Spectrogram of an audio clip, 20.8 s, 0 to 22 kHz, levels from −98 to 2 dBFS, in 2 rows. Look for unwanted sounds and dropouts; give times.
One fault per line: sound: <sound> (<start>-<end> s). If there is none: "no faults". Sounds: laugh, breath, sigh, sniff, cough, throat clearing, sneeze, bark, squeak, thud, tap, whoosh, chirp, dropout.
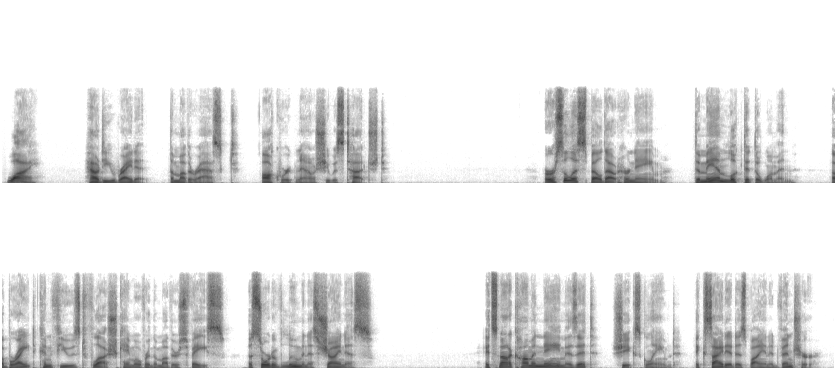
no faults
